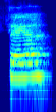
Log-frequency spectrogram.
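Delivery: "Thea" said as THAY-uh; questioned pronunciation. Shown as a demonstration. Checking a participant's name, questioned pronunciation. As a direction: say "Thea" with an AY vowel. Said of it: "how you pronounce your name".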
